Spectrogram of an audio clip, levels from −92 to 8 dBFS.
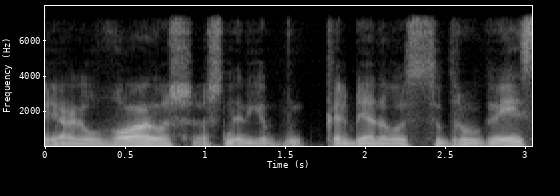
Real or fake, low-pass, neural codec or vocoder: fake; 7.2 kHz; codec, 44.1 kHz, 2.6 kbps, DAC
